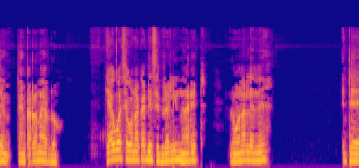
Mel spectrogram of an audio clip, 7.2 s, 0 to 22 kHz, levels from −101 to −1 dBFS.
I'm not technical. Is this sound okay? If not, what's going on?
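No. The speech was likely squeezed hard by HE-AAC compression, which keeps only the lower sounds and fakes the treble by copying lower parts upward. Throughout, s sounds come out gritty and metallic, and nothing is heard above about 11.8 kHz.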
